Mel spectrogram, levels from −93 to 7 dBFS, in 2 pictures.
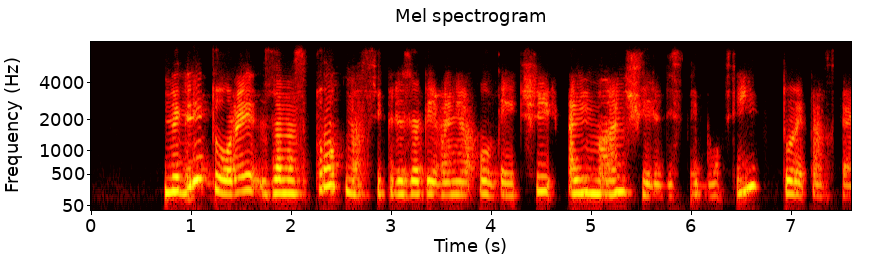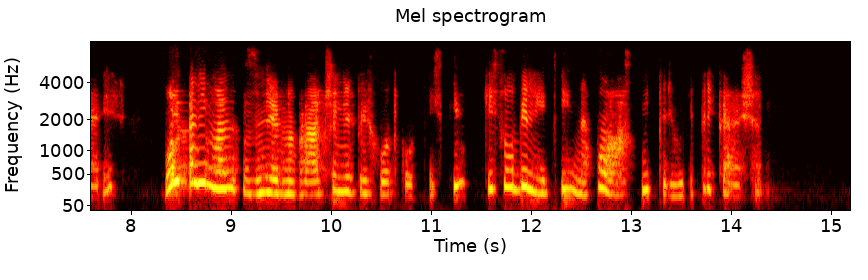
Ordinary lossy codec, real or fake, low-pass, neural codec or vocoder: Opus, 24 kbps; fake; 7.2 kHz; codec, 44.1 kHz, 1.7 kbps, Pupu-Codec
